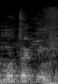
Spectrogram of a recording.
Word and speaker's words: Muntaqim: Jalil Muntaqim, 3 syllables. Muntaqim.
